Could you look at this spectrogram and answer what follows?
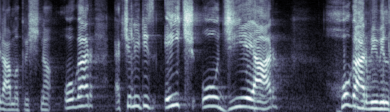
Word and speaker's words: hogar: ogre spiritual destroy ramakrishna ogar actually it is h-o-g-a-r hogar we will say but in spanish h is silent so ogar what does ogre means ogre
